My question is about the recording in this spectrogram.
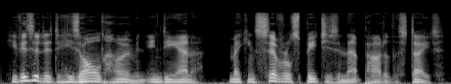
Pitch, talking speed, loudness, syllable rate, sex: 110 Hz, 215 wpm, -19 LUFS, 6.0 syllables/s, male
